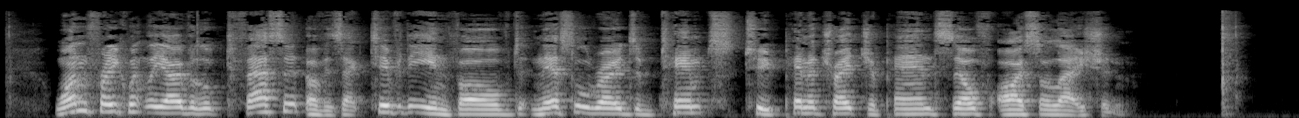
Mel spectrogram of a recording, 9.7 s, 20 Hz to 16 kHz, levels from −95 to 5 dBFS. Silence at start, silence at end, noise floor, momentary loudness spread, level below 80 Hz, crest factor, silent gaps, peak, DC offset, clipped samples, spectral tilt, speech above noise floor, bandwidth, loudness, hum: 0.4 s; 0.5 s; -80 dBFS; 9 LU; -64 dBFS; 16 dB; none; -4 dBFS; under 0.1%; under 0.1%; -5 dB/octave; 60 dB; 11.5 kHz; -20 LUFS; none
